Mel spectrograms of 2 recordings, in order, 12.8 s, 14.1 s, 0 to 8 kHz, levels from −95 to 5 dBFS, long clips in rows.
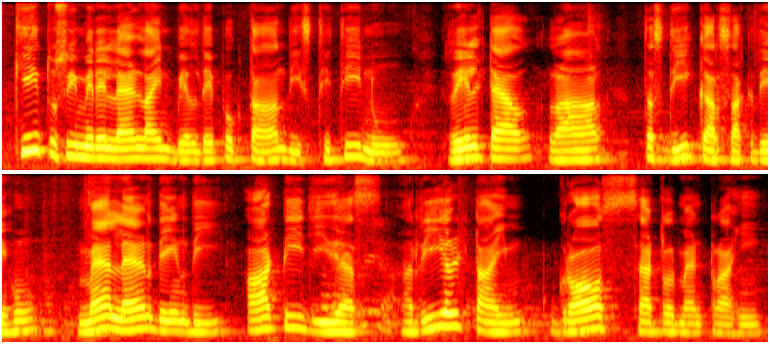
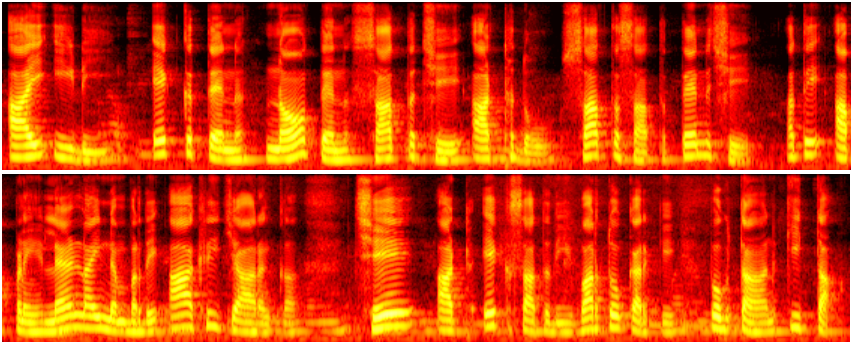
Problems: constant background noise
